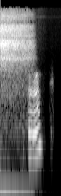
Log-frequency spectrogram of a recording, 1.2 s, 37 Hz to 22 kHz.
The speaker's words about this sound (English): So take a deep breath for 1 second. Okay. Take a real deep breath, right?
